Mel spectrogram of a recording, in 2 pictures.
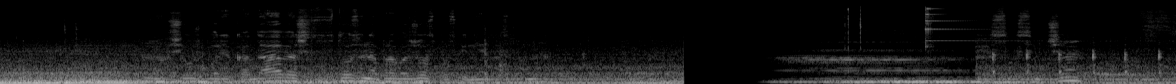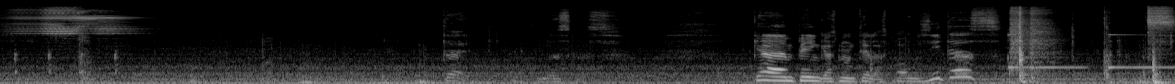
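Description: A truck engine rumbles steadily from inside the cab while driving slowly.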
